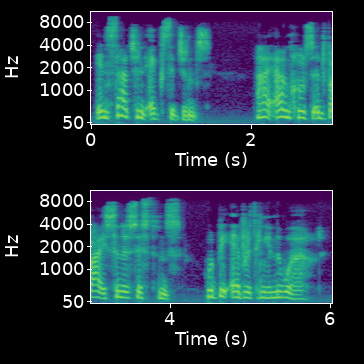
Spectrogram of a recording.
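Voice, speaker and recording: A woman voicing an anxious, gentle young gentlewoman in a refined, sorrowful, earnest manner, as in an audiobook of a classic novel. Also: fairly low pitch, lively intonation, moderate pace, slightly rough. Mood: distressed, pleading.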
